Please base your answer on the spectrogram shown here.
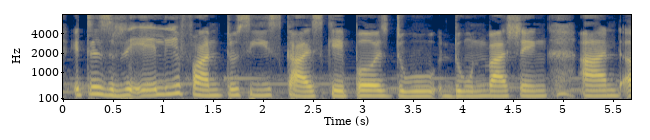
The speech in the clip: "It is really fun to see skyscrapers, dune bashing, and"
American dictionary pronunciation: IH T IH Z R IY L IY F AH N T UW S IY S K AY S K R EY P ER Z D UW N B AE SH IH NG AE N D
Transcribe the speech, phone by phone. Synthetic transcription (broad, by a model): IH T IH Z R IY L IY F AH N T UW S IY S K AY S K EY P ER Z D UW N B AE SH IH NG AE N D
